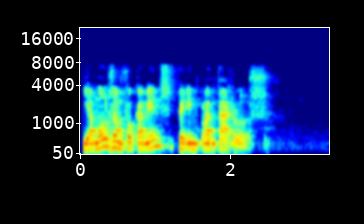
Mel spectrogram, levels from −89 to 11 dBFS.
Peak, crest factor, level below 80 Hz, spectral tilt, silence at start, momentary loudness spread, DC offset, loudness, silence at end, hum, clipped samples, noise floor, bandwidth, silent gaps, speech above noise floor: -2 dBFS; 14 dB; -54 dBFS; -7 dB/octave; 0.05 s; 10 LU; under 0.1%; -16 LUFS; 0.85 s; none; under 0.1%; -68 dBFS; 7.6 kHz; none; 53 dB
